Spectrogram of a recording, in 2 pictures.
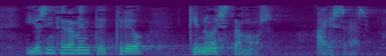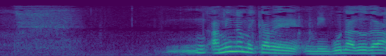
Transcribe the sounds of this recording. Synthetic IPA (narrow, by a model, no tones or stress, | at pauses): iʝo̞sin̟θe̞ɾamẽ̞nt̪e̞kɾe̞oke̞no̞e̞st̪a̰mo̞̰s | a̰e̞̰sa̰s | amĩno̞me̞kaβ̞e̞nĩŋɡunaðuða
